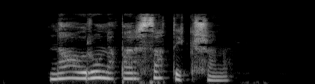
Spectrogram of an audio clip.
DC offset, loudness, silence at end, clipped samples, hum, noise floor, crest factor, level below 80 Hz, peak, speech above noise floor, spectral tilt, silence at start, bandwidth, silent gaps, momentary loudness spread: under 0.1%; -21 LUFS; 0.9 s; under 0.1%; none; -70 dBFS; 22 dB; -58 dBFS; -2 dBFS; 48 dB; -1.5 dB/octave; 0.5 s; 11.5 kHz; none; 12 LU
